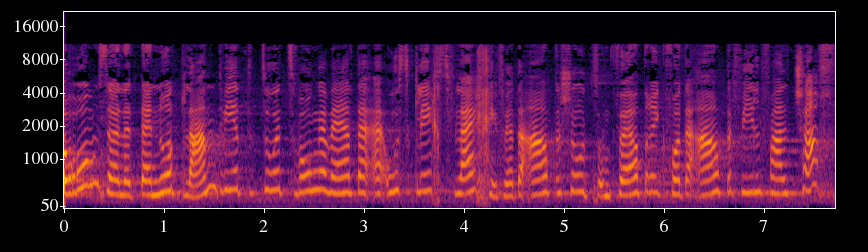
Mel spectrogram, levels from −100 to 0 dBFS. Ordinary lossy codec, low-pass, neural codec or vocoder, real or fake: MP3, 48 kbps; 14.4 kHz; none; real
